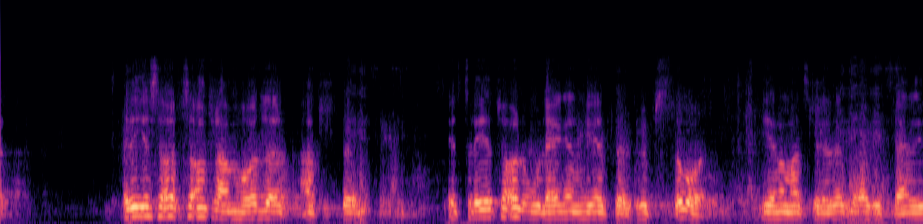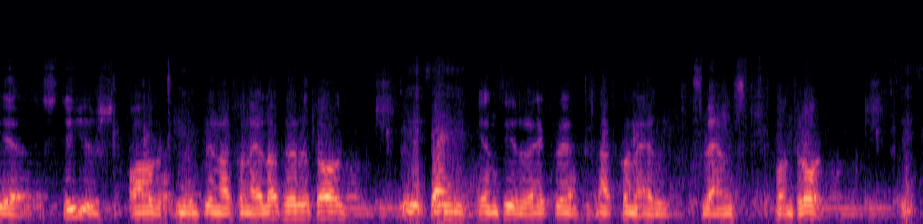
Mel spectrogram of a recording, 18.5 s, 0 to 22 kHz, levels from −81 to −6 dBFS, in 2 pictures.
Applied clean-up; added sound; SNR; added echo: neural separator model SepFormer DNS4.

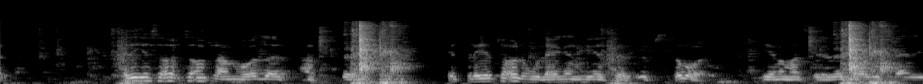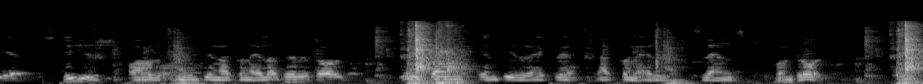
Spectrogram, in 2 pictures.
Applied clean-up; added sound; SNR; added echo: classical method WPE with log-MMSE.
